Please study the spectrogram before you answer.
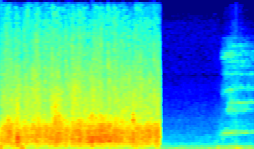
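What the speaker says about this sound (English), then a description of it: "How many different applause sound effects do you have?" Dense clapping and cheering fills the first two seconds at steady loudness, then cuts off abruptly to near silence with a faint high tone at the end.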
